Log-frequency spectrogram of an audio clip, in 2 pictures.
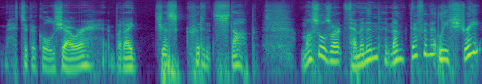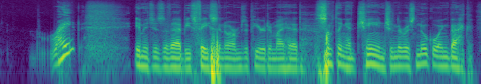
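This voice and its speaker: A man's voice: medium pitch, no room sound, close to an everyday voice. A man acts out an insecure, traditional-minded male gamer telling his story as a melodramatic first-person confession. He is earnest and theatrical, dragging out key words and turning indignant as he tries to convince himself. The voice is recorded close and dry. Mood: entranced, then panicked denial.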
